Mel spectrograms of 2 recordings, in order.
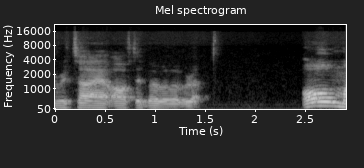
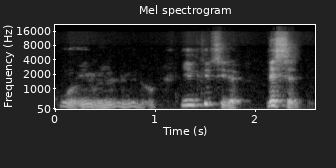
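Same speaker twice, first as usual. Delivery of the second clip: mock club owner. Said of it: "try and be the".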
